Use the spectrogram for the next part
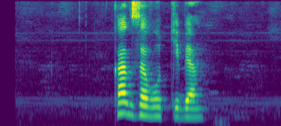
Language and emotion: Russian, neutral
